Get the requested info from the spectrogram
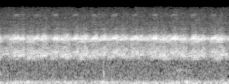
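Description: A steady, high-pitched chorus of frogs calling at night by the water.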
